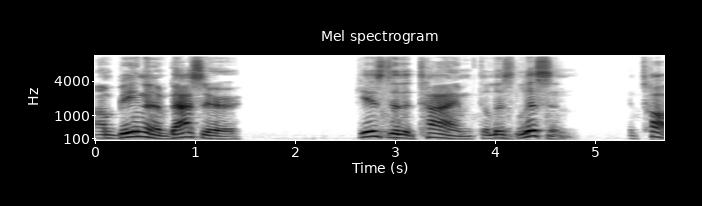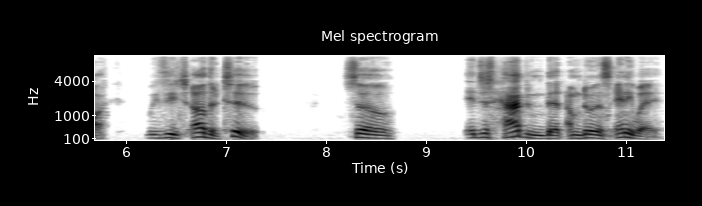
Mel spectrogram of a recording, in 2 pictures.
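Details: Real adult male stroke survivor, 3 years and 5 months after his stroke, who at first could not say the word aphasia and now talks clearly about what happened; post-stroke aphasia.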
